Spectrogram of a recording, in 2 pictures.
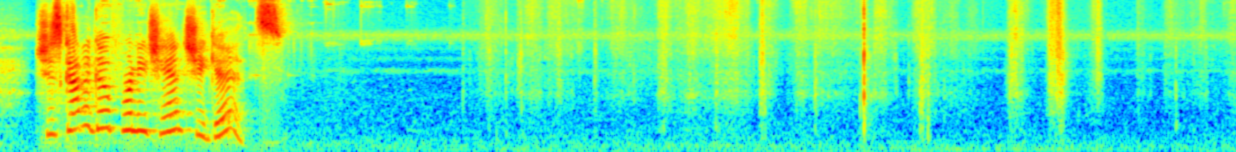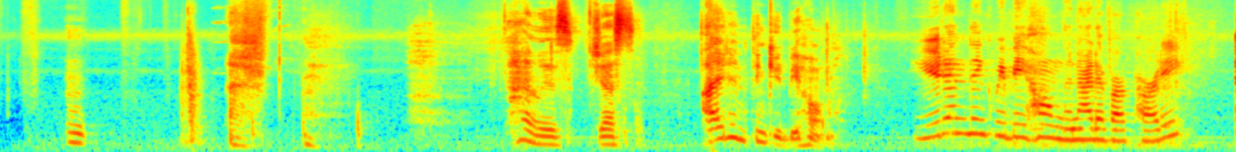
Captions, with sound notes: She's gotta go for any chance she gets. [plastic rustling] [Winston grunts] Hi, Liz, Jess. I didn't think you'd be home. You didn't think we'd be home the night of our party?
